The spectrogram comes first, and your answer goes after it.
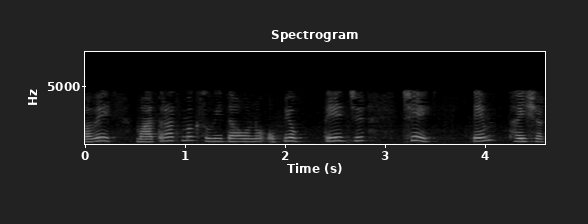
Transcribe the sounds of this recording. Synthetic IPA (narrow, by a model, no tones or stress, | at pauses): ɦəʋe | mat̪ɾat̪məksuʋid̪ʱaonoʔupjoɡ̚t̪ed͡ʒ | t͡ʃʰe | t̪emt̪ʰəiʃək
